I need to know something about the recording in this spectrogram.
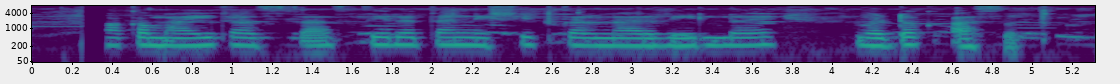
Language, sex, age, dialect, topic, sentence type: Marathi, female, 18-24, Southern Konkan, agriculture, statement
